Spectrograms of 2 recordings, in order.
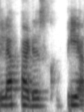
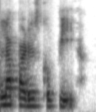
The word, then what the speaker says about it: laparoscopía: gramaticalmente en sílabas y la terminación, pues ia es un hiato, que pues es una situación gramatical, cuando dos vocales juntas se pronuncian en dos sílabas distintas, por lo tanto, pues lleva una tilde, que sería en la vocal tónica, que sería la I, entonces se lee la paroscopía o se pronuncia la paroscopía. Digamos que pues las dos son ampliamente aceptadas, entonces pues en cuanto a la pronunciación.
